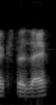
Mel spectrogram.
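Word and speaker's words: Exposé: I tried using the installers expose um wi expose which I figured out that is how you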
